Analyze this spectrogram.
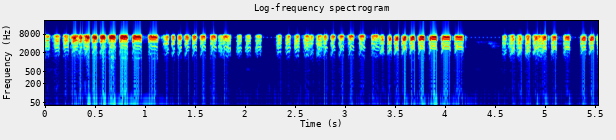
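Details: Great tit nestlings in a nest box in Israel, close to fledging, filmed 31 March 2021 by an unlit camera: rapid high chittering begging notes in dense bursts, several chicks overlapping, with short pauses between runs.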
